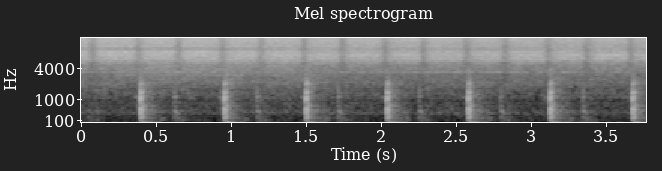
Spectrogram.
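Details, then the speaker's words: Model 19th-century Mary beam engine, first run in years on compressed air after oiling, run slowly: even puffs just under two a second with soft clicks, no binding or knocking; running sweetly. "If you ever go to a museum and watch the full-size ones running, this would be maximum speed. They don't run very fast at all."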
